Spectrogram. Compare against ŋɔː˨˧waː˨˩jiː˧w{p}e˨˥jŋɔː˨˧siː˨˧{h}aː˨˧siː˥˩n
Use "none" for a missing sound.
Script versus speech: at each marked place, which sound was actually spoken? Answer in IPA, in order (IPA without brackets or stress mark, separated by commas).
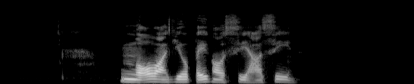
p, h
